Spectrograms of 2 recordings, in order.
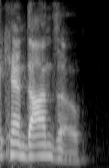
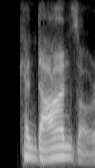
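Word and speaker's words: Khandozhko: Yeah, it's Sergey Candanzo. – Candanzo, right, that's it. Like Gonzo.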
